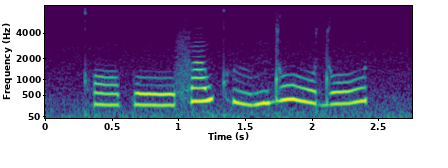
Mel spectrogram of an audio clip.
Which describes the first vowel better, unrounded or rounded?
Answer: rounded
